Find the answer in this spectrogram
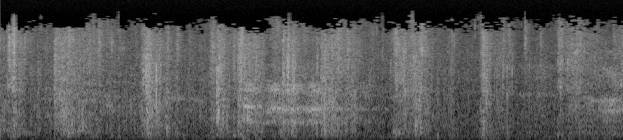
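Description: Footsteps crunching on gravel as people walk slowly in rubber boots, an irregular run of steps. Near the middle a dog gives a faint, drawn-out whine lasting about a second.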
